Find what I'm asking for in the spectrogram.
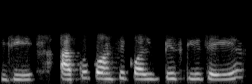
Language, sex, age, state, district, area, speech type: Urdu, female, 18-30, Delhi, North West Delhi, urban, conversation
